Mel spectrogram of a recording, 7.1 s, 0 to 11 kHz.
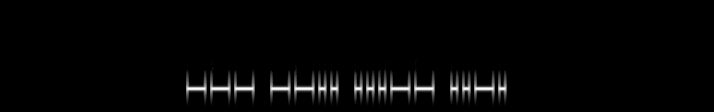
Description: Morse code, heard as a keyed tone, about 20 wpm, 700 Hz. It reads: OZ3F
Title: DXCC-100 Call Signs - 4 Characters - Repeated 3x - 20wpm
